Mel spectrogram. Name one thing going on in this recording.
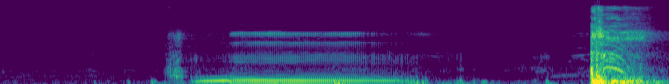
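A man lets out a long drawn-out groan through a microphone.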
